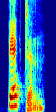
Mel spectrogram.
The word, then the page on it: pecten: Indian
